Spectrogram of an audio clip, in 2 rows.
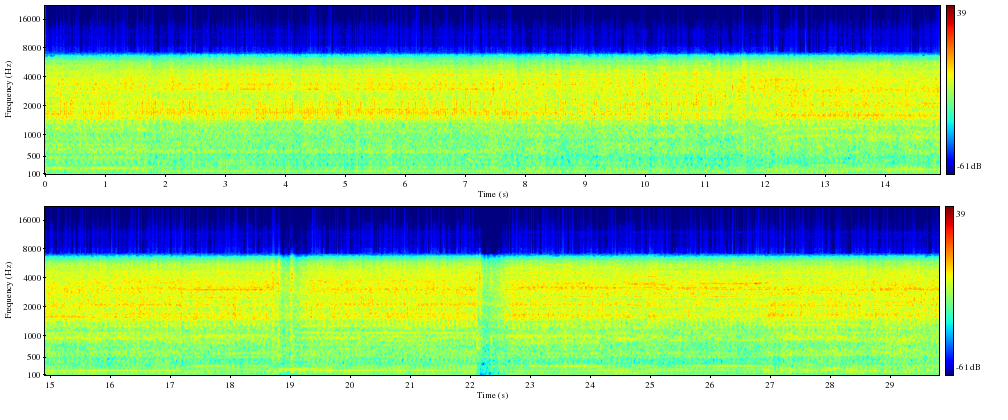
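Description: Kubota L3540 tractor's three-cylinder diesel engine running steadily at idle. Its note shifts about 12 seconds in, and it breaks off briefly twice about two-thirds of the way through.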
